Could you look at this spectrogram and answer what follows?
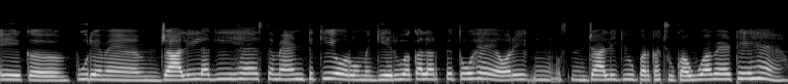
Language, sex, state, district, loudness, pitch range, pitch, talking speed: Bundeli, female, Uttar Pradesh, Hamirpur, -17 LUFS, 210-245 Hz, 225 Hz, 180 wpm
